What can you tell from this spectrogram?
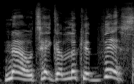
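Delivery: high-pitched showy reveal; theatrical showgirl voice; stage magician showman. Acted. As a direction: present the trick with a flourish, high. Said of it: "she then goes".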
